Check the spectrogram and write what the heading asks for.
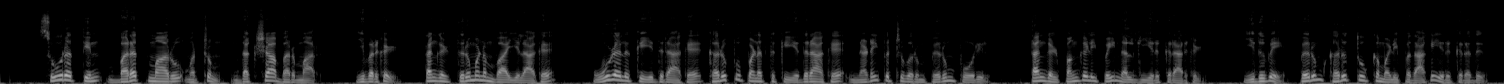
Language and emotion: Tamil, neutral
